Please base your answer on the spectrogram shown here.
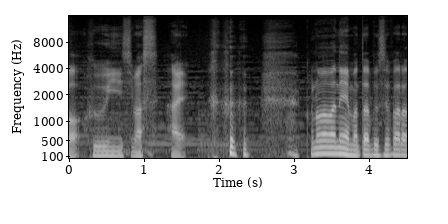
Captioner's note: laughs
